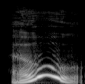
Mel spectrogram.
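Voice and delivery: high, happily dawning "oh"; light up happily in a high bear voice; pleased little high-pitched exclamation; happy bear. Acted. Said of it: "said Pooh happily".

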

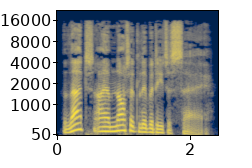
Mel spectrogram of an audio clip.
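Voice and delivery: plain reading voice

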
